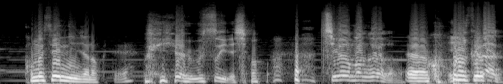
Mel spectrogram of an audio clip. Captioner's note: laughs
